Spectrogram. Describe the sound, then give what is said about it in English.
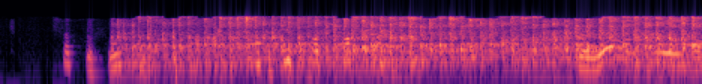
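A prize wheel is spun: two separate clicks, then a fast, steady ratchet of ticking that keeps going for several seconds, with a voice faintly under it. “Let's grab the wheel, and together we'll spin to win.”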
